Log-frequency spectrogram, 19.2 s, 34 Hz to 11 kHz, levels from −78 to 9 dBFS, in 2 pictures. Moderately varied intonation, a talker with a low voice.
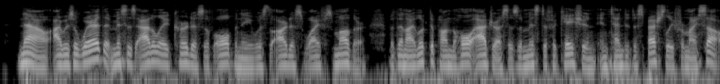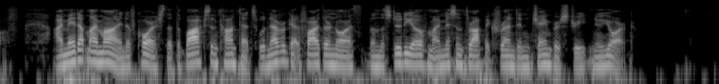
Yes: average, 3.7 semitones; low, 120 Hz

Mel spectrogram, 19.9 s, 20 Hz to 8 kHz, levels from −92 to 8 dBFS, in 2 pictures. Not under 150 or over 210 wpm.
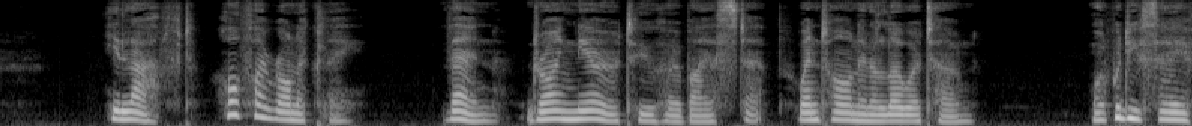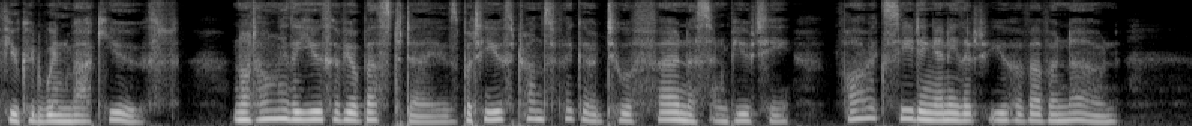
Yes: average, 165 wpm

